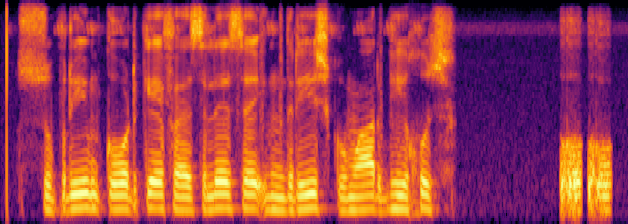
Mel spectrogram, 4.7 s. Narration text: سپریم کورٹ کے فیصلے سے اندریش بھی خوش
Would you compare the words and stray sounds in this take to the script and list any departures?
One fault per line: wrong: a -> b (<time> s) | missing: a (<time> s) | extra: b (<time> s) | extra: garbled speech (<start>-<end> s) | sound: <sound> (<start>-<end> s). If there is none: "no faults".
extra: کمار (2.5 s)
sound: laugh (4.2-4.6 s)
